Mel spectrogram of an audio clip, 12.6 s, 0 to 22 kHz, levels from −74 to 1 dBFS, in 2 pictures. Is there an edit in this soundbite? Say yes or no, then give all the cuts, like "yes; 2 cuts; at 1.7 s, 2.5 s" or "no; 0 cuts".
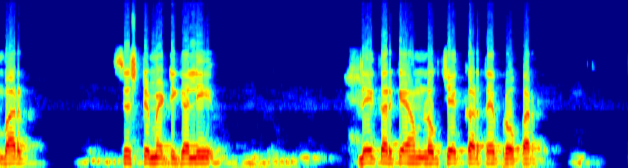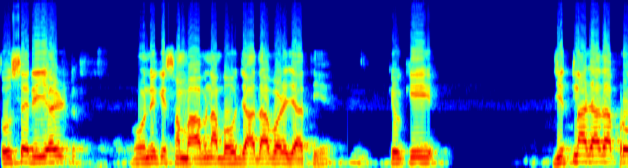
no; 0 cuts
